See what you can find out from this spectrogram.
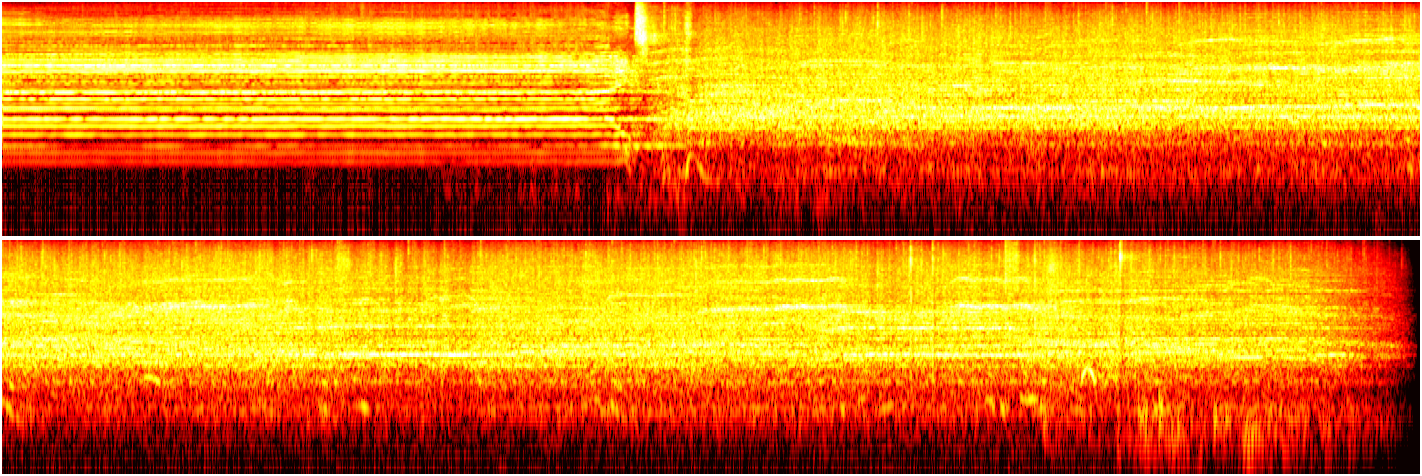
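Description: A sustained vocal chord rings out for a few seconds, then an auditorium crowd erupts into loud, continuous cheering, whooping and applause that keeps going without a break.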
